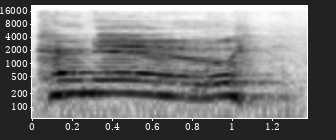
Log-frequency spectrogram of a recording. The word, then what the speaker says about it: Carnot: So the Carnot, that's spelled K-A-R-O-N-T, Carnot, it's French, so sophisticated, is percent efficiency is equal to TH minus TC divided by TH.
